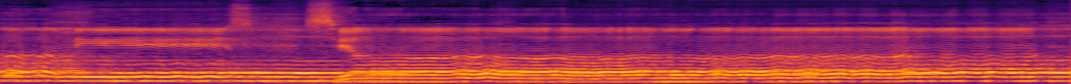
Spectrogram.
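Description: Byzantine chant sung by men's voices: a melody moving above a steady held drone (the ison), the drone shifting to a new pitch about two and a half seconds in.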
